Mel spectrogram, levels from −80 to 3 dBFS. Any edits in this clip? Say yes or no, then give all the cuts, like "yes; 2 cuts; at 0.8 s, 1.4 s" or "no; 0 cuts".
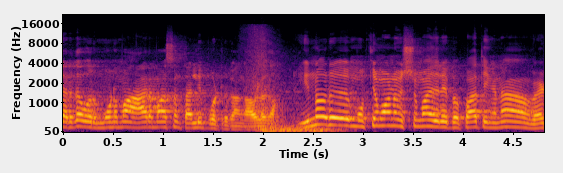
yes; 1 cut; at 2.2 s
